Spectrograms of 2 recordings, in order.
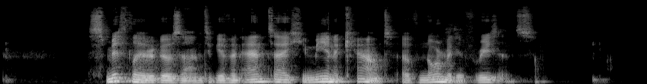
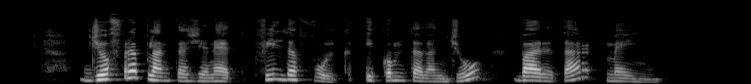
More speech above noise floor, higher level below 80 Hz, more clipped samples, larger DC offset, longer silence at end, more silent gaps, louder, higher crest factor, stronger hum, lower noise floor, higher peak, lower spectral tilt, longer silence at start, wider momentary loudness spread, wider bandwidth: second, 47 dB vs 59 dB; first, -50 dBFS vs -82 dBFS; neither; neither; second, 0.5 s vs 0.95 s; neither; first, -19 LUFS vs -25 LUFS; about the same, 18 dB vs 20 dB; neither; second, -66 dBFS vs -84 dBFS; first, -2 dBFS vs -6 dBFS; about the same, -6.5 dB/octave vs -6 dB/octave; about the same, 0.9 s vs 0.8 s; second, 12 LU vs 16 LU; first, 15 kHz vs 11.5 kHz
